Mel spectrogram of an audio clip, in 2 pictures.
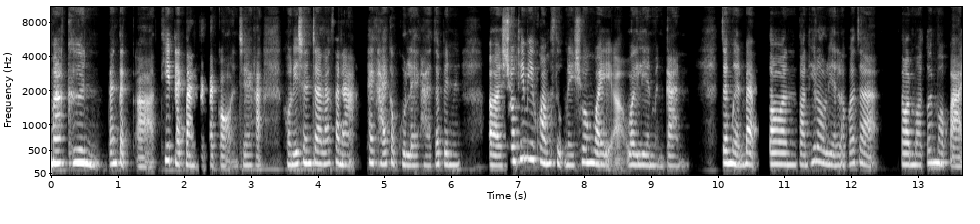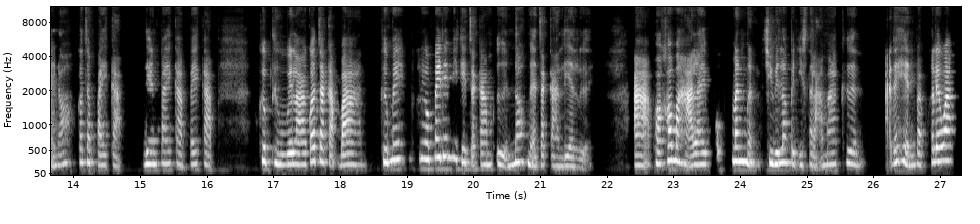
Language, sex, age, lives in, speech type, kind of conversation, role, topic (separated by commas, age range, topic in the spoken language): Thai, female, 35-39, Thailand, conversation, unstructured, none, คุณจำช่วงเวลาที่มีความสุขที่สุดในวัยเด็กของคุณได้ไหม?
